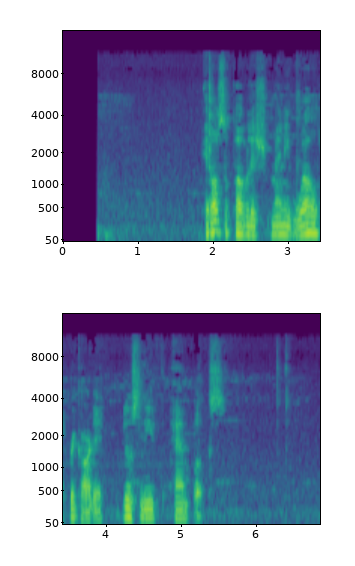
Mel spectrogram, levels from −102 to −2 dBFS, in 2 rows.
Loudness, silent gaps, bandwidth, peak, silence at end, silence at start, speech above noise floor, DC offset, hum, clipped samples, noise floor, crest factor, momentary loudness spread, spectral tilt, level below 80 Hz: -25 LUFS; none; 11.5 kHz; -4 dBFS; 1.3 s; 0.55 s; 35 dB; under 0.1%; none; under 0.1%; -59 dBFS; 22 dB; 12 LU; -6.5 dB/octave; -54 dBFS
